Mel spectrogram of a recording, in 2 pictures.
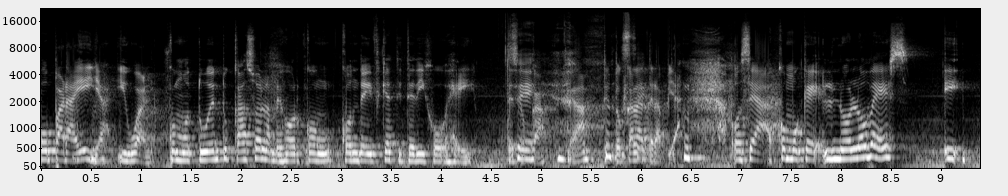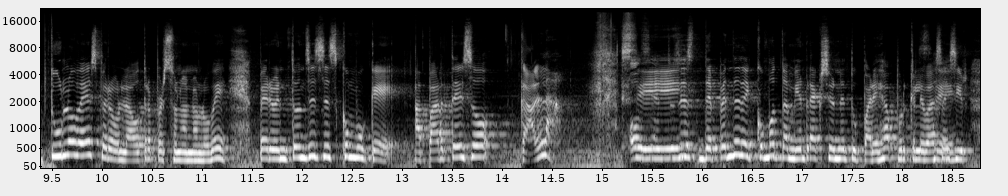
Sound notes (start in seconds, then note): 5.0 laughs; 14.9 sighs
